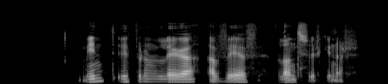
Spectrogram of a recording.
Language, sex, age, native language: Icelandic, male, 30-39, Icelandic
